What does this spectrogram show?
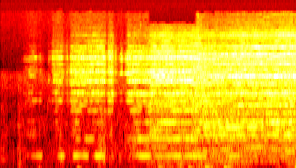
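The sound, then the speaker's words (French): A mobile phone ringtone plays during a live broadcast, from a phone the speaker forgot to switch off, starting with soft, evenly spaced beeping notes before swelling into a loud, sustained electronic melody rich in bright tones that fills the rest of the moment. “J'ai oublié d'éteindre mon téléphone.”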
